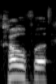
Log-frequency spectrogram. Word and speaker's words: Kofa: I am your humble host, Kofa, K-O-F-A, not coffee, not Khufu, not Kofi, or any variation thereof. Kofa rhymes with sofa.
